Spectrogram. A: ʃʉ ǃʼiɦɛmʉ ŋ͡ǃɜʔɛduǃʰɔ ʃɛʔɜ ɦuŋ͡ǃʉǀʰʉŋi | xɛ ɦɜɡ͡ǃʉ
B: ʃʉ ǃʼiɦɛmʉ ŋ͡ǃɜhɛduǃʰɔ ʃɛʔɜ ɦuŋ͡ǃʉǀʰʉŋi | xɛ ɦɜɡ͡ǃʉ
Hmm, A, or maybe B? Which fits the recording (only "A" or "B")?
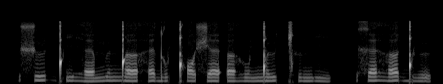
B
